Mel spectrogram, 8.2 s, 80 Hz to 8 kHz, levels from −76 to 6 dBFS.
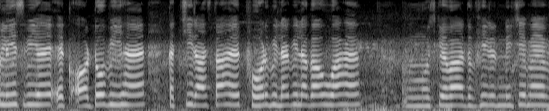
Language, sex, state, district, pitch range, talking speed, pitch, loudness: Hindi, female, Bihar, Patna, 245-260 Hz, 160 wpm, 255 Hz, -12 LUFS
